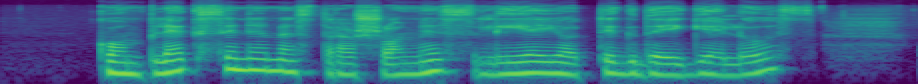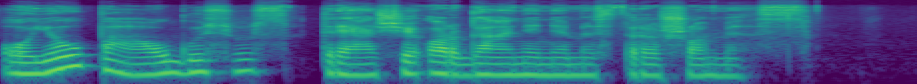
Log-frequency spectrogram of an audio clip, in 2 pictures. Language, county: Lithuanian, Telšiai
